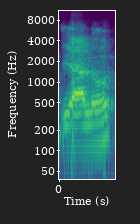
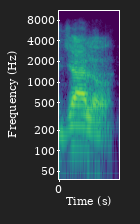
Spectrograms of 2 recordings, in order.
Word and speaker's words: Diallo: So, I always say Diallo, but I was told Diallo, but I was told the pronunciation is not Diallo, it's Jallo. It's Jallo, right?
